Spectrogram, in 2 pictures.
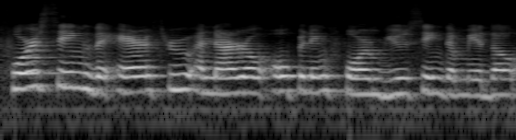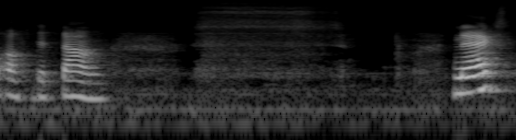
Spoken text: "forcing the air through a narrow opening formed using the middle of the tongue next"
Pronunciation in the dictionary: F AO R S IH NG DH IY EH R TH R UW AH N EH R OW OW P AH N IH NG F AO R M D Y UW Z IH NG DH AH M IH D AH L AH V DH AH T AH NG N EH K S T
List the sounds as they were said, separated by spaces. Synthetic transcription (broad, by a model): F AO R S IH NG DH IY EH R TH R UW AH N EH R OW OW P AH N IH NG F AO R M Y UW S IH NG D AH M IH D AH L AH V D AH T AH NG N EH K S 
